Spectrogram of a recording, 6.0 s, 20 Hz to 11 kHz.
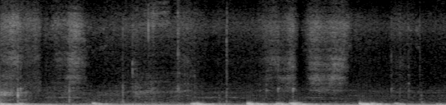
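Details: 2012 Ford Mondeo, phone held near the ear while turning the steering wheel: dull, irregular low clunks in bursts over a quiet background; owner suspects the steering rack, not confirmed.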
